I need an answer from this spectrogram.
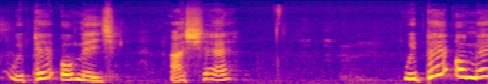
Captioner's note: non-english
